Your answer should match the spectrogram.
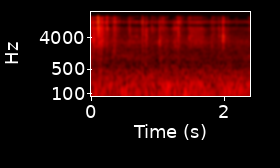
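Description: A few faint, short crackles of plastic chocolate-bar wrappers being handled.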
